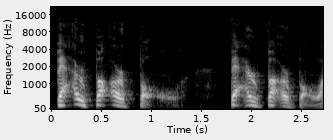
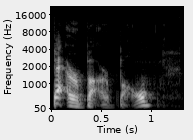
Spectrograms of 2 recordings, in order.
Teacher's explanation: slamming open and close of my glottis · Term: glottal stop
